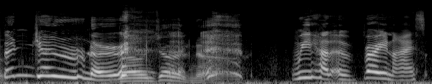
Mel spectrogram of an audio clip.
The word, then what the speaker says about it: buongiorno: It's beautiful buongiorno We had a very peaceful night here You're saying it wrong James May says it's buongiorno buongiorno We had a very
